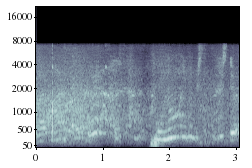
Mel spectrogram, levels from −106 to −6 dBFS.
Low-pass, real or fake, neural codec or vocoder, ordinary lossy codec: 7.2 kHz; fake; codec, 24 kHz, 0.9 kbps, WavTokenizer, medium speech release version 2; none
